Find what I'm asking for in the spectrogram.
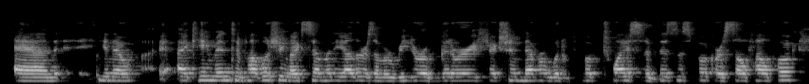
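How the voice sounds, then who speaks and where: Against noticeable background noise, a woman with an American accent talks at a very fast pace and a fairly low pitch in a monotone, flat delivery. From New York. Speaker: literary agent. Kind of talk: interview. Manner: warm.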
